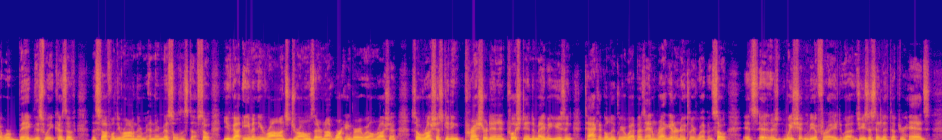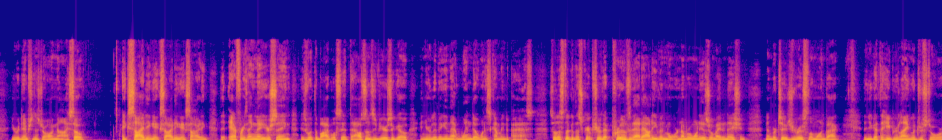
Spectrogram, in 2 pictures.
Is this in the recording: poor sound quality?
no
